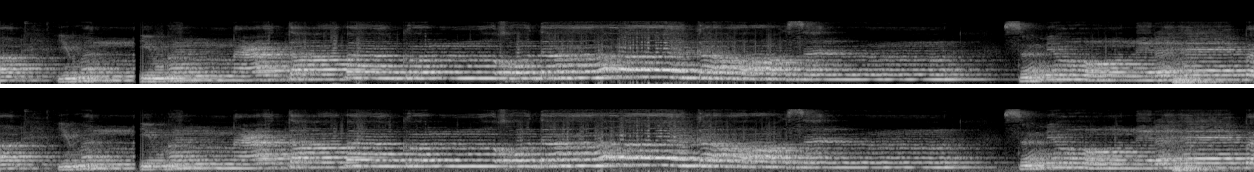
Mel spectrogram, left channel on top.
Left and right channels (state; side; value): noise; right; rumble, 30 dB below the sound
